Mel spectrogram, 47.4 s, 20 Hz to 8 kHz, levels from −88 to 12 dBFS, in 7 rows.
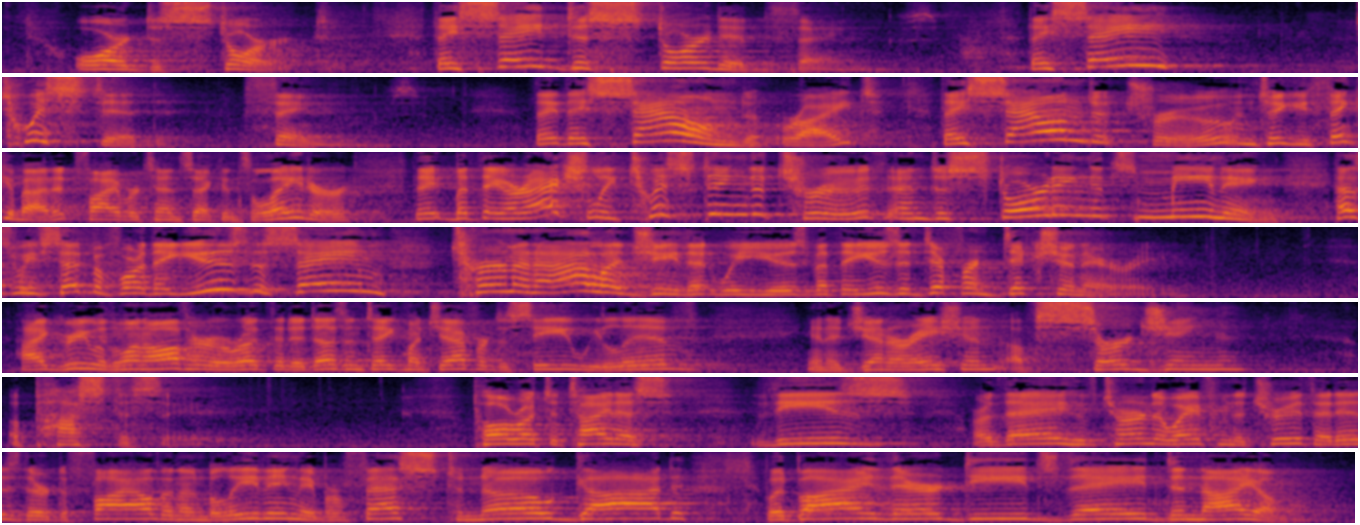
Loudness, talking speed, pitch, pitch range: -17 LUFS, 140 wpm, 200 Hz, 170-225 Hz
